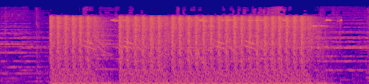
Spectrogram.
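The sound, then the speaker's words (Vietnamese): Rapid gunfire erupts suddenly from behind, a loud, dense, continuous rattling burst lasting about three seconds before cutting off, with no voices. “Bỗng nhiên, phía sau vang lên tiếng súng dồn dập giòn tan, cắt đứt lời của hắn ta.”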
